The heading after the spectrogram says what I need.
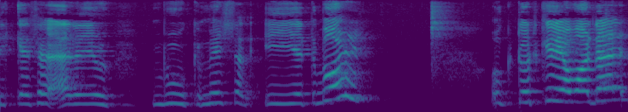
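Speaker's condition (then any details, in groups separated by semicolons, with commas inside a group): Dyskinetic cerebral palsy; dyskinetic form, severe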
